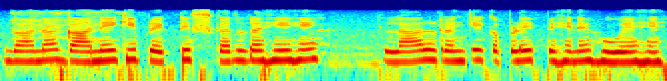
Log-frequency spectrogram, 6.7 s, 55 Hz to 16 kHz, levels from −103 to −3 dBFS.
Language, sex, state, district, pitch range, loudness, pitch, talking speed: Hindi, male, Madhya Pradesh, Bhopal, 220-240 Hz, -15 LUFS, 230 Hz, 125 wpm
